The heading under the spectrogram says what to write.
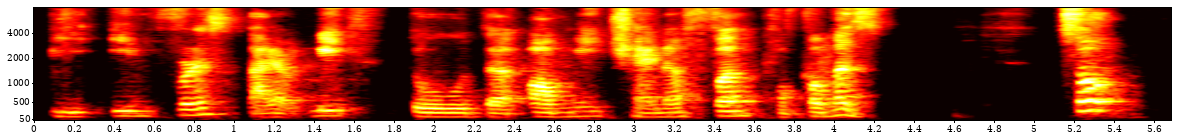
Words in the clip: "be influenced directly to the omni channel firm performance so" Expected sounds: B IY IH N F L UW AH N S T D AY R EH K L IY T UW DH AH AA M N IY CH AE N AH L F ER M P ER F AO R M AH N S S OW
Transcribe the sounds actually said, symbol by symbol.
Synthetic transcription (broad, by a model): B IY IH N F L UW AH N S D AY R EH K L IY T UW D AH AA M IY CH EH N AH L F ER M P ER F AO M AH N S S OW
